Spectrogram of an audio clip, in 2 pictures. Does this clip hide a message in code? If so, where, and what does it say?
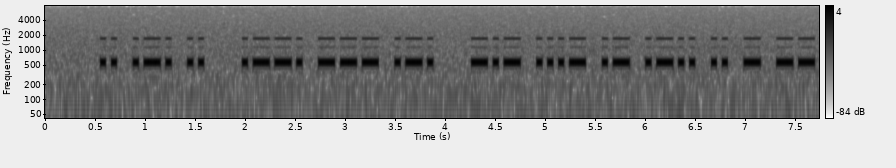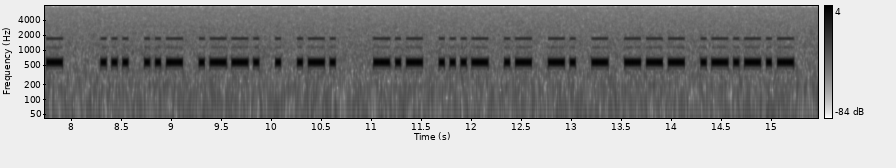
Yes: Morse code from 0.5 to 15.3 s, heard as a keyed tone, machine-sent, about 22 wpm, 580 Hz. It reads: IRI POR KVALITO SUPER KVANTO.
